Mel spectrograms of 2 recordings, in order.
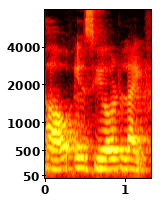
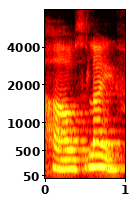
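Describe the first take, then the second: First: "How is your life?" slowly with every word kept; written full form. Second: "How's life?" run together as one phrase; short spoken form. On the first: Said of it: "ये लिखा तो जाएगा". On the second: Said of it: "ऐसे बोलेंगे हम इसे short में". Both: Shown as a demonstration.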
